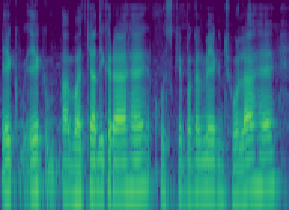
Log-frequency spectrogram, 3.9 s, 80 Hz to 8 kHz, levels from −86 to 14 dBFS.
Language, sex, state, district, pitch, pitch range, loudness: Hindi, male, Jharkhand, Garhwa, 125 Hz, 120-125 Hz, -18 LUFS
